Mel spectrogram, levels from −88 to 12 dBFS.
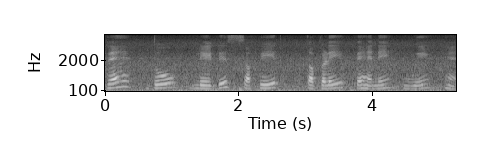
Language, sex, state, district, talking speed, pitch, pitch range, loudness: Hindi, female, Madhya Pradesh, Katni, 90 wpm, 205 Hz, 190-230 Hz, -19 LUFS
